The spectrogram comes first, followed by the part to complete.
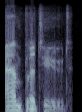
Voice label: "amplitude", British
